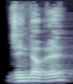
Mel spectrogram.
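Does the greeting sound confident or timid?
confident. The greeting sounds clear, open and confident. The speaker feels strong and ready for contact. The speaker calls it right. "wyprostuj się, podnieś głowę, rozluźnij barki. Jeszcze raz"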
